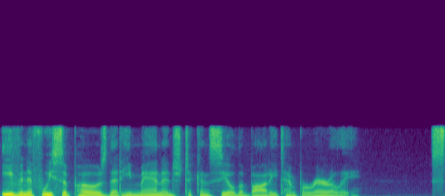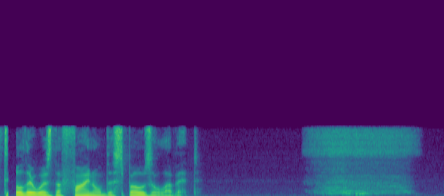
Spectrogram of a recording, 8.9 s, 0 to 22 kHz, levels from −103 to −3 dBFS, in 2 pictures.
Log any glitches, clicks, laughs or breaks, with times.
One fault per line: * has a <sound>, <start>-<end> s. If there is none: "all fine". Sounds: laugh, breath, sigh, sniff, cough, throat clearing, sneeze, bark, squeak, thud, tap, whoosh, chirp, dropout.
* has a dropout, 4.5-4.6 s
* has a sniff, 7.5-8.7 s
